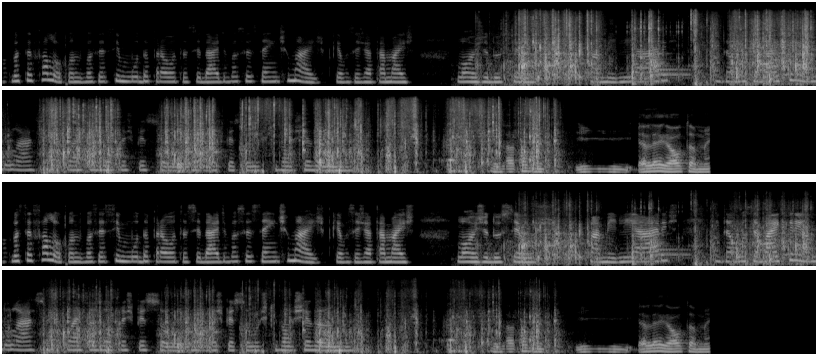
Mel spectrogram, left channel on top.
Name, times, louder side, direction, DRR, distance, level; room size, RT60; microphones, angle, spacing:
voice 1, 0.0-5.5 5.8-11.7, right 3 dB, 55° right, 1.5 m, -34 dB
sound 1, 4.7-8.2 8.5-9.4 9.7-13.8, left 6 dB, 70° left, 2.2 m, -29 dB
voice 2, 12.7-13.6 13.9-15.2, left 3 dB, 50° left, 0.8 m, -31 dB
head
